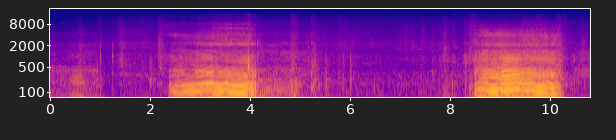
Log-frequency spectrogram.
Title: Mastino snoring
